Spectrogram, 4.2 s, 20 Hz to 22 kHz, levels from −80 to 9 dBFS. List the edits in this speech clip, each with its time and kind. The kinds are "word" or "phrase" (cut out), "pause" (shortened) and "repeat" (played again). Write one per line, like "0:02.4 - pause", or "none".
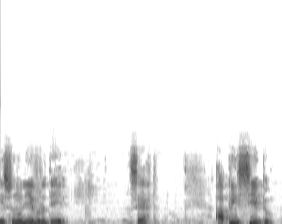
none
